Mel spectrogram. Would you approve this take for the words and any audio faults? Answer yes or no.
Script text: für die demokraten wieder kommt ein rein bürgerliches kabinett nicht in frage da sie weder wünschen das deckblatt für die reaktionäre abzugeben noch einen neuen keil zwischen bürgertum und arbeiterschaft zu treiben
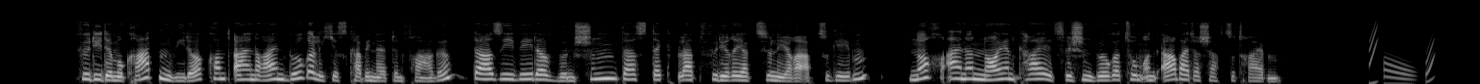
no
